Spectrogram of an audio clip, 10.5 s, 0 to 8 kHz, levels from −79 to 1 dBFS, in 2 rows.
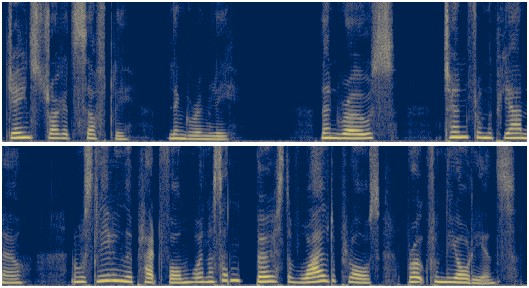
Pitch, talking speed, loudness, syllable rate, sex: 240 Hz, 155 wpm, -17 LUFS, 5.1 syllables/s, female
